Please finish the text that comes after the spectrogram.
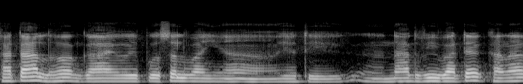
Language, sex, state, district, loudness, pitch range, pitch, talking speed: Bhojpuri, male, Bihar, Muzaffarpur, -18 LUFS, 135-160 Hz, 145 Hz, 160 wpm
